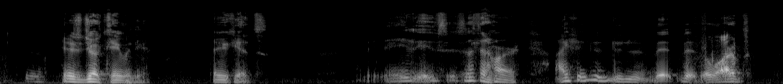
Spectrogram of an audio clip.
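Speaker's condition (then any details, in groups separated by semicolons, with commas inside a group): Parkinson's disease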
